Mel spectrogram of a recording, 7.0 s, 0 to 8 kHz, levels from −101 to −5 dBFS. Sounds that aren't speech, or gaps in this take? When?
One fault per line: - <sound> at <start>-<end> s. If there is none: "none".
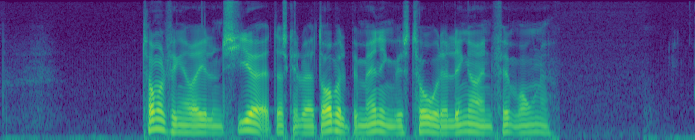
none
